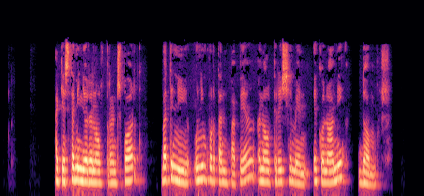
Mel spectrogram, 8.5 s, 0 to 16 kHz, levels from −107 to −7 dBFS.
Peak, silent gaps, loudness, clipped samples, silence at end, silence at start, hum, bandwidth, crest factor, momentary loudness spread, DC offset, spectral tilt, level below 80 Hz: -2 dBFS; 3.14-3.21 s, 7.09-7.15 s; -17 LUFS; under 0.1%; 0.75 s; 1.1 s; none; 8 kHz; 16 dB; 11 LU; under 0.1%; -6 dB/octave; -58 dBFS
